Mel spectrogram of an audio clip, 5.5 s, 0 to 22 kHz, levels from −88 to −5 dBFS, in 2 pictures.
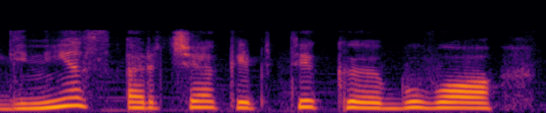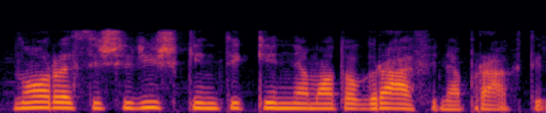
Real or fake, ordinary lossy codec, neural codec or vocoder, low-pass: real; Opus, 32 kbps; none; 7.2 kHz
